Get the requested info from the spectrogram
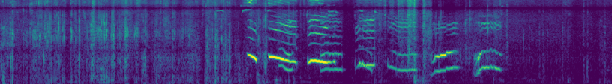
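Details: Several puppies, identified by colored collars as purple boy, green boy and red girl, whine and squeal in a run of high, bending yelps in the second half, after a quieter start with soft background noise.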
